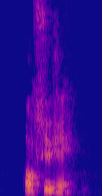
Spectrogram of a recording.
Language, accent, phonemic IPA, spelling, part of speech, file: French, France, /ɔʁ sy.ʒɛ/, hors sujet, adjective, LL-Q150 (fra)-hors sujet.wav
- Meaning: off-topic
